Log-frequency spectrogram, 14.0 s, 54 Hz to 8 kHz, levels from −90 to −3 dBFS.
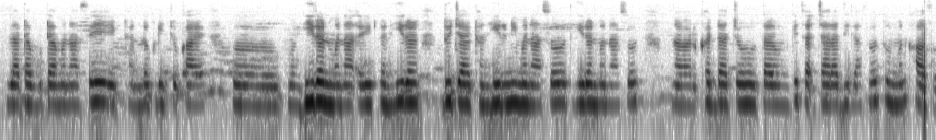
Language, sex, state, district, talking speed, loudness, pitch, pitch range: Halbi, female, Chhattisgarh, Bastar, 135 wpm, -22 LUFS, 195 Hz, 190-205 Hz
